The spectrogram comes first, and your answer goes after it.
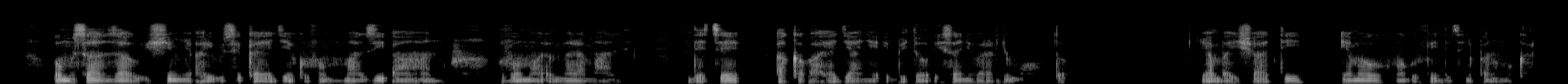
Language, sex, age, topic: Kinyarwanda, male, 18-24, health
